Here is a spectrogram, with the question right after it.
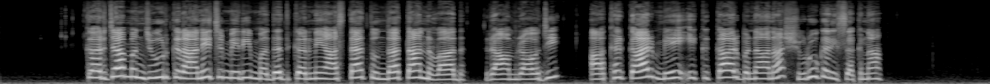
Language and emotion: Dogri, happy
